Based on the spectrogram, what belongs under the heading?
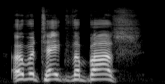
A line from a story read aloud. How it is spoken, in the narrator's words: demanded Scrooge at the top of his voice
